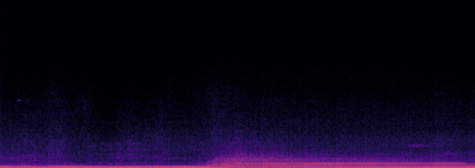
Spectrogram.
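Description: Live band holding sustained, droning chords on amplified electric guitar and bass, with no drum hits. The chord changes about three seconds in.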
